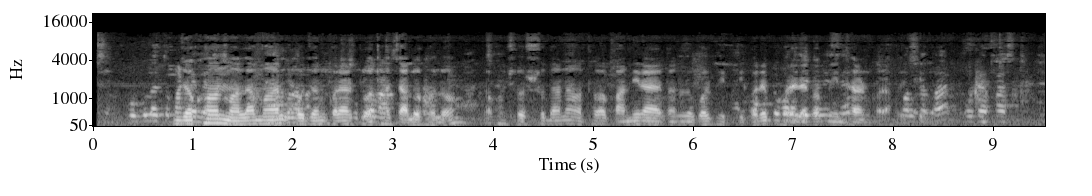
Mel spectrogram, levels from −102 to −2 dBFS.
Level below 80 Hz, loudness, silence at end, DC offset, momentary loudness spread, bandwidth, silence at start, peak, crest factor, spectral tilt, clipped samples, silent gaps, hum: -54 dBFS; -26 LUFS; 0.3 s; under 0.1%; 15 LU; 10.5 kHz; 0.05 s; -6 dBFS; 20 dB; -7 dB/octave; under 0.1%; none; none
